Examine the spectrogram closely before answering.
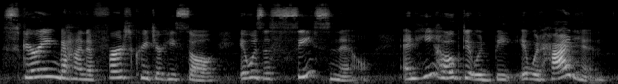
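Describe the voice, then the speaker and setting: A woman reading a picture book aloud to young children, expressively, with short hushed asides to the listeners. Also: high voice, moderate pace, slight background noise. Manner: expressive, with hushed whispered sound words and asides. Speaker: storytime reader for young children.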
